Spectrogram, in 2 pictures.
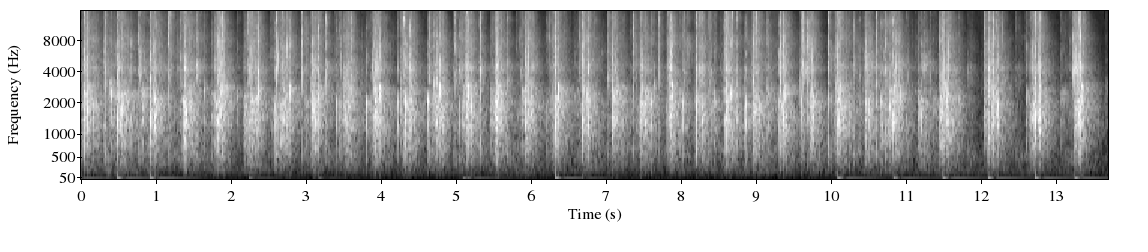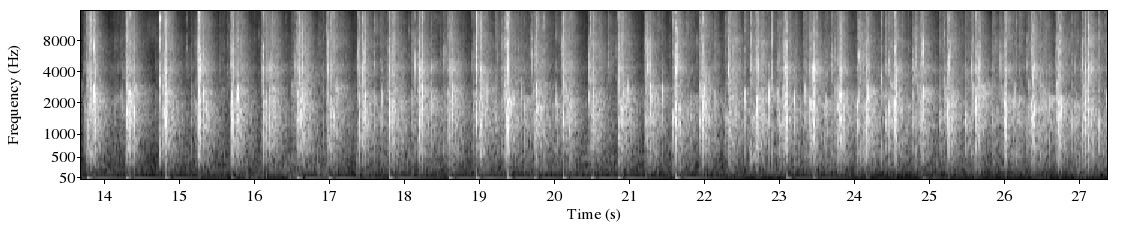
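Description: An audience claps together in a steady, fast rhythm.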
